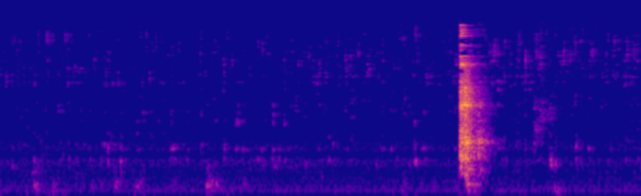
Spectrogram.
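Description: Near silence with a few faint ticks, then one sharp knock about four and a half seconds in.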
